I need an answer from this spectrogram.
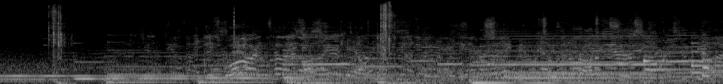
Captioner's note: camera clicks; reporters chatter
